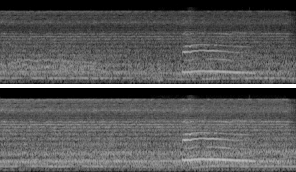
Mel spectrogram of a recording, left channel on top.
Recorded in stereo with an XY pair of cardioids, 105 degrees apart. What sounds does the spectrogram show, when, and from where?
0.0 s a drone: 50° right
1.5 s a cat meowing: 35° right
